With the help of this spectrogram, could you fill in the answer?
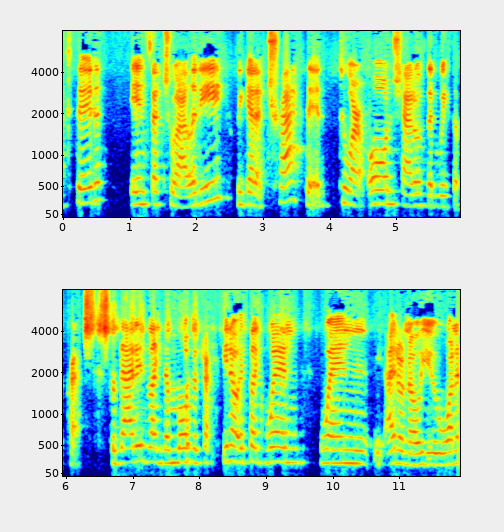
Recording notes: This is an IG Live turned into Podcast Episode.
